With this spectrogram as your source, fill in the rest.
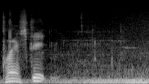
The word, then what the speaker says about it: Prescott: and that's something we both learned it's not pronounced Prescott it's Prescot it doesn't look like Prescot but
